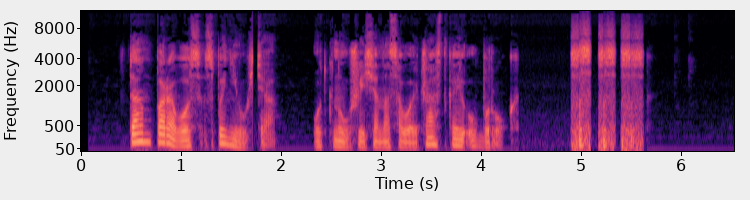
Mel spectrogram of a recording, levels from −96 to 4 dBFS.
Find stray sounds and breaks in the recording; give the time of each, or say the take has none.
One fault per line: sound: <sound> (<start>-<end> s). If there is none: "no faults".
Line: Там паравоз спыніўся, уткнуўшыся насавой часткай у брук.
sound: dropout (1.7-1.8 s)
sound: laugh (4.9-5.6 s)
